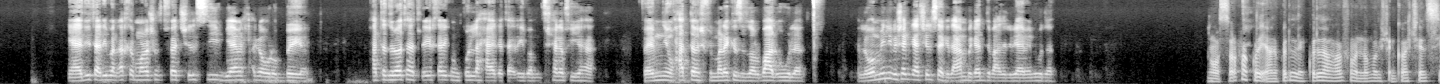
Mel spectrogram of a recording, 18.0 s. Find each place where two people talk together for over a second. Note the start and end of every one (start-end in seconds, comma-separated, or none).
none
